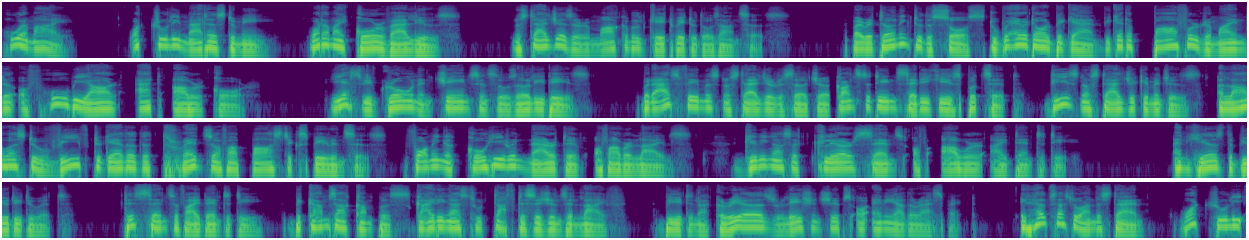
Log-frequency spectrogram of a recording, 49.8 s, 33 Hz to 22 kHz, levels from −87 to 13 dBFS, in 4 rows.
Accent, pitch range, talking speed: Indian, 90-120 Hz, 155 wpm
